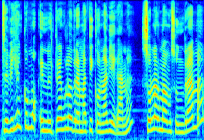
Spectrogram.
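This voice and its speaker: A woman, explaining a concept in an expressive way and illustrating it with personal examples. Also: high-pitched, fairly quick, clean tone, soft background music. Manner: expressive, acts out quoted voices. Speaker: speaker explaining relationship psychology.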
